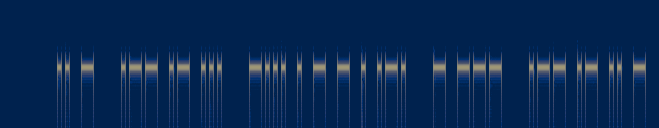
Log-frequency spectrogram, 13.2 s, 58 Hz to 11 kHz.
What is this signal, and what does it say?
Morse code, heard as a keyed tone, about 15 wpm, 700 Hz. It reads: IT WAS BETTER TO WAIT
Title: Sentences from Top 1000 Words - Review Part 1 - 15wpm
